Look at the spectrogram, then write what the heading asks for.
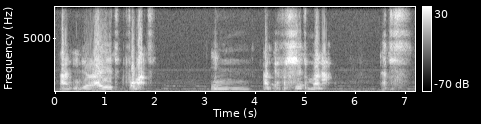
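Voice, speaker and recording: A man whose first language is Yoruba presents a talk at a slow, unhurried pace, stopping on fillers and false starts. He repeats his main points for emphasis, and his voice sits at an ordinary middle pitch over a faint hum of background noise. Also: poor audio. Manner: halting, many fillers and restarts. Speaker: program presenter. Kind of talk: unscripted spoken talk.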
